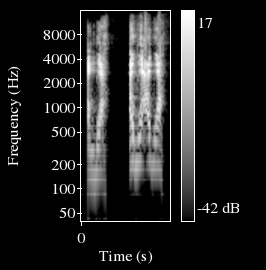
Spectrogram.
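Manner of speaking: VTuber voice. Pretend. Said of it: "falling into the VTuber trope".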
